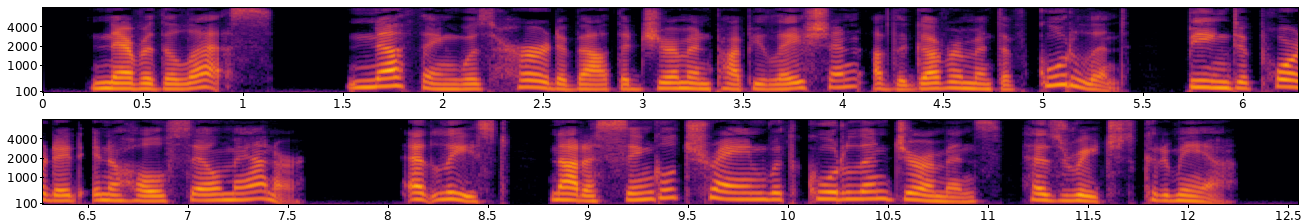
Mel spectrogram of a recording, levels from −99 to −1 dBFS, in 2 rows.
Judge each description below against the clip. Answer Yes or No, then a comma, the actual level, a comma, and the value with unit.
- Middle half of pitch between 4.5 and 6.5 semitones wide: Yes, average, 4.8 semitones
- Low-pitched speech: No, high, 195 Hz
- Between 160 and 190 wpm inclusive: No, average, 150 wpm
